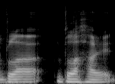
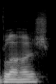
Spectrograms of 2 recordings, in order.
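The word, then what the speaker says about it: Blåhaj: At least I think that's how it's pronounced, like Blahai instead of Blahash, but I think it's Blahai, I'm pretty sure.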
